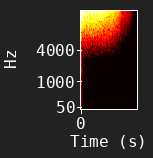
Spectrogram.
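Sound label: Tr909 hat open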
